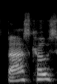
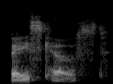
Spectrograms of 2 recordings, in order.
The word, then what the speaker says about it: Bass Coast: Music Center the uh is this Bass Coast or base Coast how do they pronounce it base Coast base Coast Festival I guess if it was basco's it'd be fishing and the sled Island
